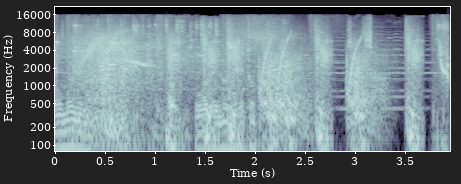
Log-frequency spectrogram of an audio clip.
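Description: Blades clash and ring with sharp metallic strikes.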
